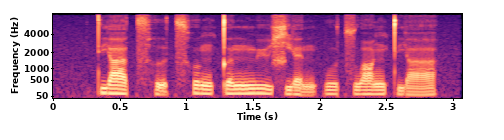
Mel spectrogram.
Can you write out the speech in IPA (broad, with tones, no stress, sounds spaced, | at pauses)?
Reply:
t̪ j ä˥˨ t͡sʰ ɹ̩˨˩ t͡sʰ ʊ˥˨ ŋ t̪ ə˦ n m y˥˨ ɕ j ɛ̰˨˩ n p u˥˨ t͡s w ɑ˦ ŋ t̪ j ä˨˦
